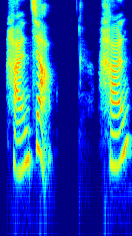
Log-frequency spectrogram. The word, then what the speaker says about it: 寒假: But when it means holiday or vacation, it's a falling tone, the fourth tone is 假.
